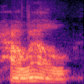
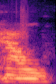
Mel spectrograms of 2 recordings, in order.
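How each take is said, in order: First: The word is said as two syllables. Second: The word is said as one syllable. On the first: "so it would take up two syllables" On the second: "so it's a syllable"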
